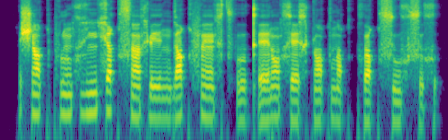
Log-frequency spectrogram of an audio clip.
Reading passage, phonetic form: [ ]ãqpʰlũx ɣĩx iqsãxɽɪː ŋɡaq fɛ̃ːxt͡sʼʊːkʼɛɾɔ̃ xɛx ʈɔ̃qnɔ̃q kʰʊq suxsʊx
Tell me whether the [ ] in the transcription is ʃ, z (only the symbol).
ʃ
